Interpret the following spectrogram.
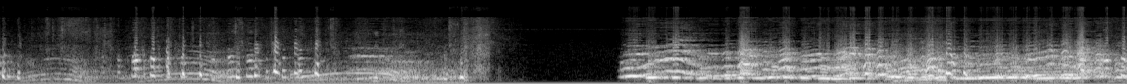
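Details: Hyena voices: soft arching, rising-and-falling moans over a low hum, a gap of silence, then a loud burst of overlapping cackles and chatter.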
